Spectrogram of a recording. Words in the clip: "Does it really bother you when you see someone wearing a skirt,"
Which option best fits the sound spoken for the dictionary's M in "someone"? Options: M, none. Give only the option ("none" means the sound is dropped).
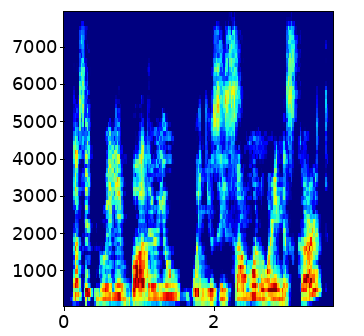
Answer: M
